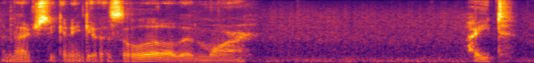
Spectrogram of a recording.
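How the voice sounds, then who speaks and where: A man with a Midwestern accent giving relaxed, rambling commentary while playing a game, explaining as he goes with frequent fillers. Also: low voice, brisk, vocal fry, background noise. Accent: Midwestern American. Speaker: musician and host. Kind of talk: casual gameplay commentary.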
